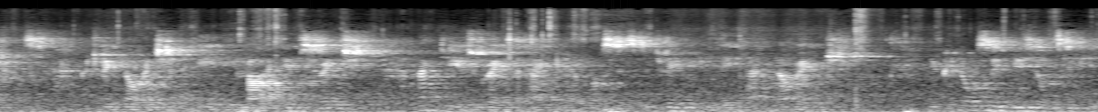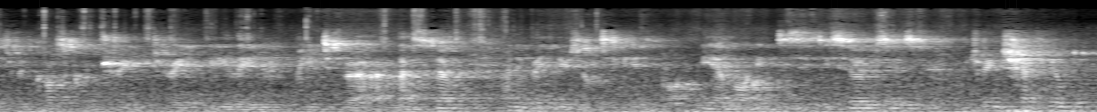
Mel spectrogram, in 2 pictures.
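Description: Indistinct voices, with no words that can be made out, over a steady low rumble.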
